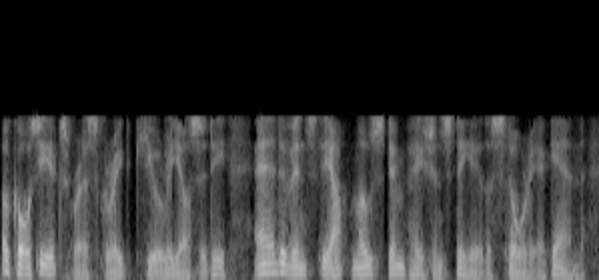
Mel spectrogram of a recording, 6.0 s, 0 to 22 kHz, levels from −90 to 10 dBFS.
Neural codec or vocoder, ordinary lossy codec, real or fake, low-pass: codec, 24 kHz, 0.9 kbps, WavTokenizer, large speech release; AAC, 16 kbps; fake; 7.2 kHz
